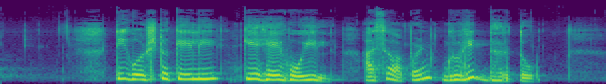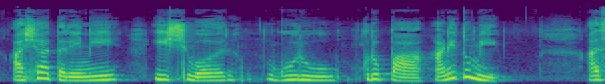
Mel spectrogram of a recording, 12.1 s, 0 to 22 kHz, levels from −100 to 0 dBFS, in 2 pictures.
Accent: native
